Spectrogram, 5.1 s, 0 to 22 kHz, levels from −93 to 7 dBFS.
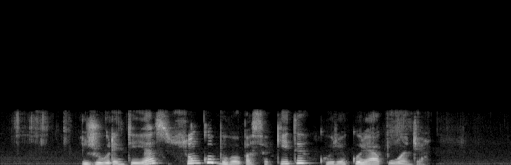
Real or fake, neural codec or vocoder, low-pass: real; none; 7.2 kHz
